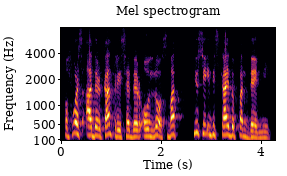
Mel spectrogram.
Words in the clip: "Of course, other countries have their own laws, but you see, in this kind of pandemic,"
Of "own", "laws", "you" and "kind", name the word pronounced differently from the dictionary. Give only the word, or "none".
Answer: laws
